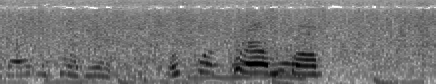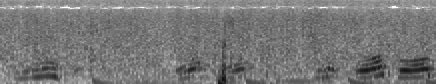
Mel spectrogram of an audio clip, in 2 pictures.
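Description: A waterfall pouring and splashing steadily, with a woman's wordless laughs and exclamations over it, loudest about two seconds in.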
